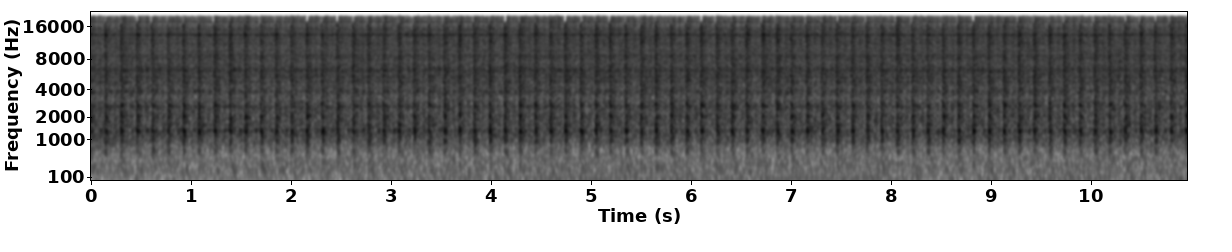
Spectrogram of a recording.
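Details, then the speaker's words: 2006 Mazda RX-8 that shut off while parking cranks without starting: rapid regular starter pulses, about three a second, for over ten seconds, never firing; owner suggests oil flooding the air filter can stop it breathing; tailpipes smoking afterward. "But you know, in some cases, guys, where they don't start, it actually floods the air filter with oil and it cannot breathe properly. Therefore, it will not start."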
